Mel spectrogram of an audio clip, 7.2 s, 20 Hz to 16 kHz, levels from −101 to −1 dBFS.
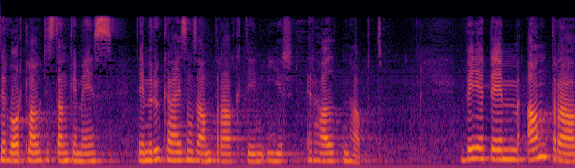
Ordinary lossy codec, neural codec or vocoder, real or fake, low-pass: none; none; real; 10.8 kHz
